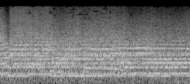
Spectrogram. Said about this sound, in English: Give a honk if you got it.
